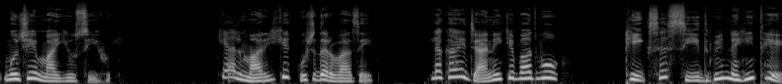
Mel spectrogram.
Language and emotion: Urdu, sad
